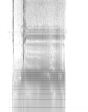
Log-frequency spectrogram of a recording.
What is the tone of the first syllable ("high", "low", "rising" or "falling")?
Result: low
